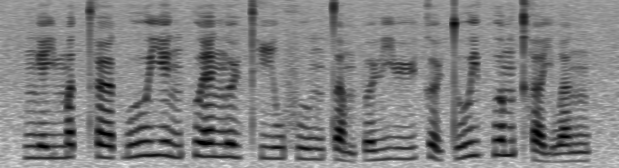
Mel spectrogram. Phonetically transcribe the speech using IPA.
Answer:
ŋe˧jmɐ˥t̚t̪ʰœː˧k̚ wuː˥jɪ˨˥ŋ kʷɛː˥ŋɵ˧ɥt̪ʰiː˧wfuː˨ŋ t̪ɐ˨˩mpɵ˨˧ɥ jyː˨˥kɵ˨˩ɥ t̪uː˥jkʷɐ˥m kʰɐ˨˩jwɐ˨ŋ

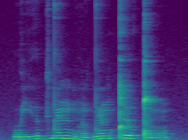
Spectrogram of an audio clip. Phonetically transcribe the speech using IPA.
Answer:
u˩jɦɨ˥kdɛ̃˥ŋbõ˩l dɛ̃˥m ǃɘ˥wǃõ˩

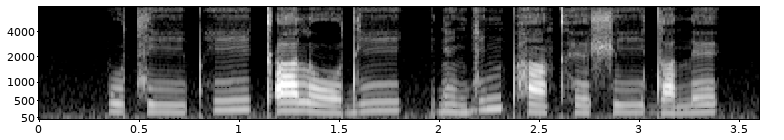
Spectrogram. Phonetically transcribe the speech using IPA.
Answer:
pu˨t͡siː˨pʰiː˦ kʼa˦ loː˨diː˦ | ɗĩ˨ɡi˦ŋpʰã˨kʰɪ˨ ʃiː˨da˨ne˦

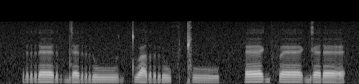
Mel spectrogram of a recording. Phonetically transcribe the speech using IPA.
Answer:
rɛrdɛ ruːdtʷa rufǀuː | ɛːɡfɛːɡɛ ɾɛ

